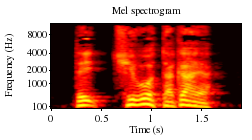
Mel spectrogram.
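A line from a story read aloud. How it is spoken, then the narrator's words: Whispered question. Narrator (Russian): шепотом спросил я ее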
